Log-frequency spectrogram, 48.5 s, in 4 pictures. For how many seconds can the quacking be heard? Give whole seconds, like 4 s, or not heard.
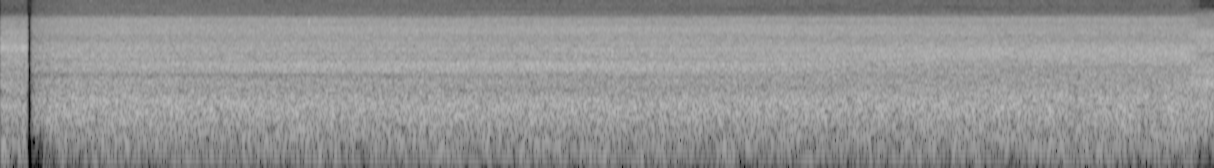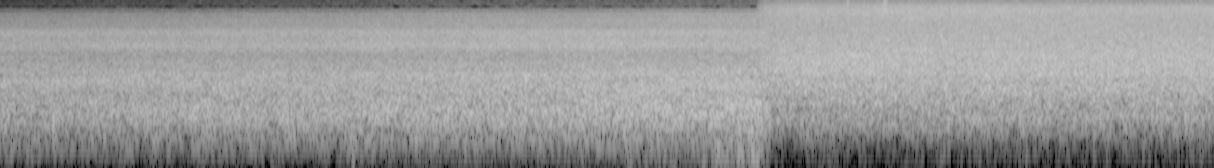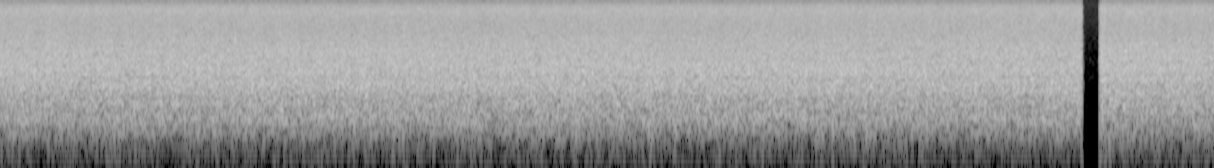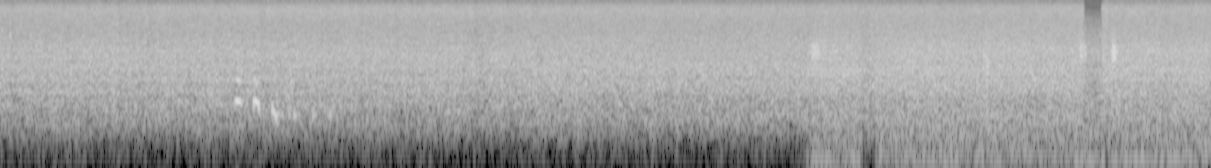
4 s.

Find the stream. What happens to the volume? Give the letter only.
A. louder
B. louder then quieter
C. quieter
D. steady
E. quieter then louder
A.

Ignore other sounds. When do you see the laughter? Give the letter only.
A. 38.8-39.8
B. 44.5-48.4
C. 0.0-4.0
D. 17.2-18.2
A.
